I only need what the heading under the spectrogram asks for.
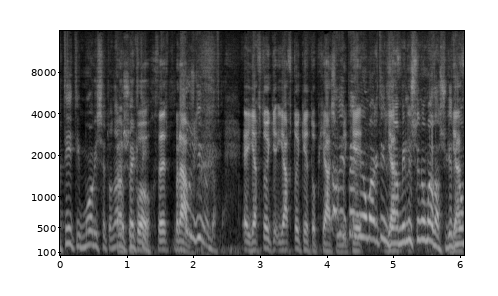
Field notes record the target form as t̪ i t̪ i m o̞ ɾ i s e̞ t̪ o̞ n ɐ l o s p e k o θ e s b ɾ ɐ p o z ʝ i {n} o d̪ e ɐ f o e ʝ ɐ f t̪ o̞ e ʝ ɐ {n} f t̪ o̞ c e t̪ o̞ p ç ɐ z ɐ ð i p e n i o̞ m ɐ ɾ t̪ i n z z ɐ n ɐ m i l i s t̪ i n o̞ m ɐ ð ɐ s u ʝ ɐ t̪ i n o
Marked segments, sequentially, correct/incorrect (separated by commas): correct, incorrect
